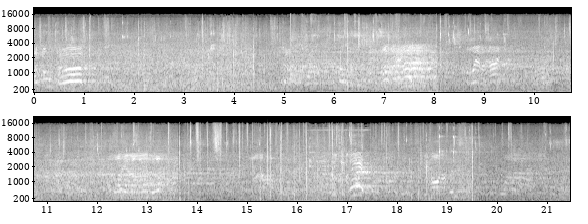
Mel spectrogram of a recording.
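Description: Players' short shouts and calls during a small-sided football game, with the ball being kicked and bouncing on the hard pitch, over a steady low hum.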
